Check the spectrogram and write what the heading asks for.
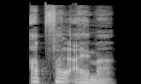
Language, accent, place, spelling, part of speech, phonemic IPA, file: German, Germany, Berlin, Abfalleimer, noun, /ˈapfalˌ(ʔ)aɪ̯mɐ/, De-Abfalleimer.ogg
- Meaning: rubbish bin; dustbin; trash can (small container for wet rubbish, either indoors or a fixed one outdoors)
